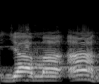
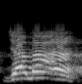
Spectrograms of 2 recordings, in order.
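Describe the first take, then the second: First: Said in the usual way. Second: Jamaah called out high and loud; preacher calling Jamaah out to the congregation, high and loud. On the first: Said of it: "Jadi bapak pengurus masjid". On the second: Real, not acted. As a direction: call Jamaah out to the whole congregation. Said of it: "harus giat membangunkan jamaah".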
